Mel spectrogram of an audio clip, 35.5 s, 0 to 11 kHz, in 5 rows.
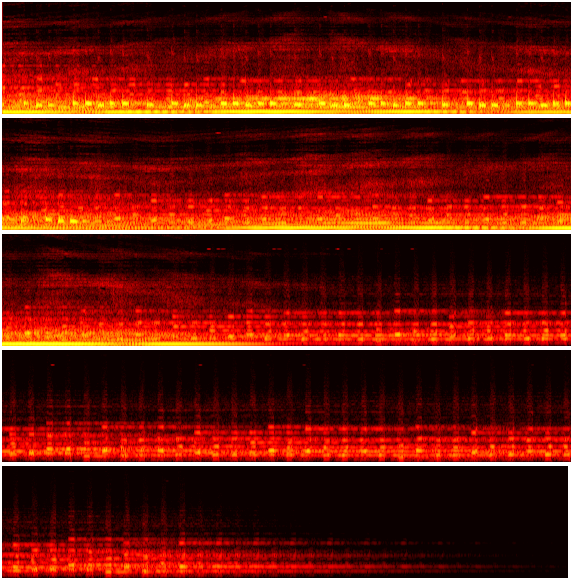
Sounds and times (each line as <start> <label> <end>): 0.0 Minimalist music with tension 32.6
